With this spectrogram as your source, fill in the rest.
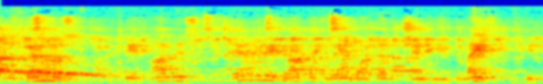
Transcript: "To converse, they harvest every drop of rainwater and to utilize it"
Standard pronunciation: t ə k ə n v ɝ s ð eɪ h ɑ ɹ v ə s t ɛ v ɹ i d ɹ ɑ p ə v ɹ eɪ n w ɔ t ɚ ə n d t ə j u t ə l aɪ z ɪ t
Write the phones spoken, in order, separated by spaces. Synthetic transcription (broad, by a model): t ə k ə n ɝ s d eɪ h ɑ ɹ v ə s t ɛ v ɹ i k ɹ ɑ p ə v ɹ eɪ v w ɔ t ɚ ə n d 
